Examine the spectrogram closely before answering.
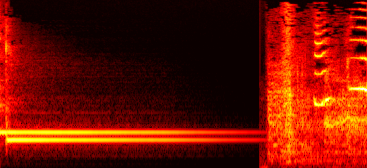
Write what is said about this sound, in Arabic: رن الجرس يلا بقى، الناس زمانهم مستنيننا.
